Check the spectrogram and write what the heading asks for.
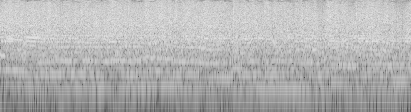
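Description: Loud live Arabic ensemble music: a melody line with pitch slides over a steady accompaniment.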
